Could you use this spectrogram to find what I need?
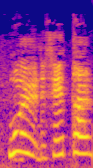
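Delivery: panicked shout, high and loud.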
